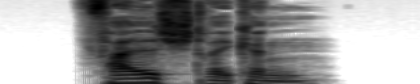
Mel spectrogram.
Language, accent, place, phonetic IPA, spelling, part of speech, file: German, Germany, Berlin, [ˈfalˌʃtʁɪkn̩], Fallstricken, noun, De-Fallstricken.ogg
- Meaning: dative plural of Fallstrick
